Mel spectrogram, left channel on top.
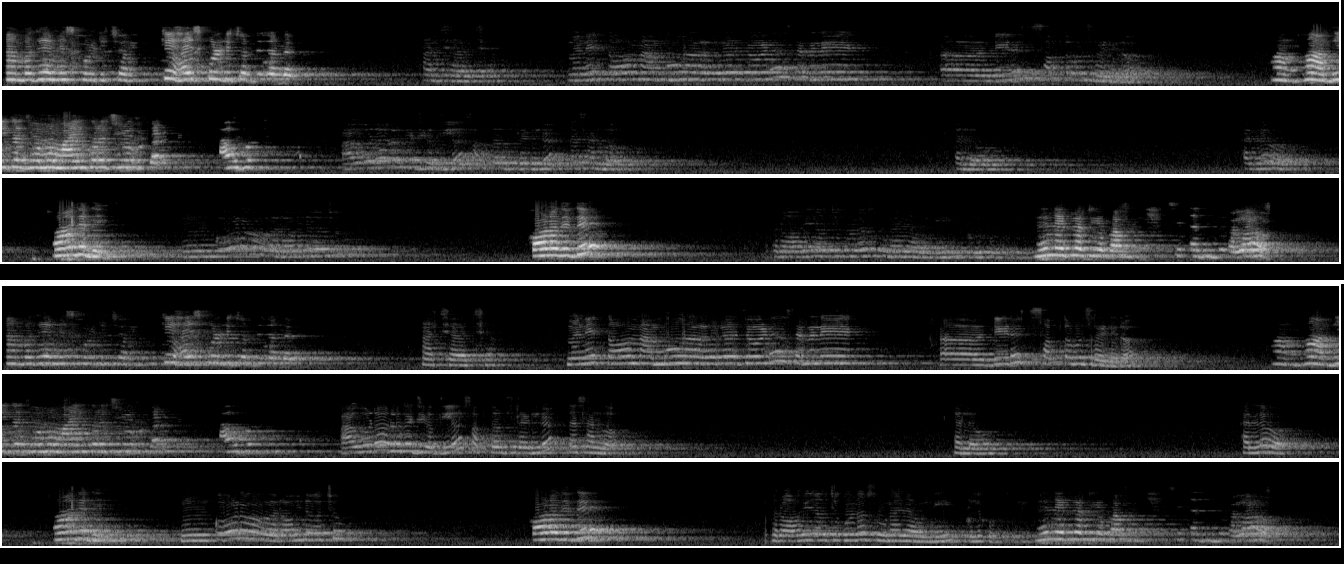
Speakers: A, on the left; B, on the right.
A: ବୋଧେ ୟୁପି ସ୍କୁଲ ଟିଚର କି ହାଇସ୍କୁଲ ଟିଚର
B: ଆଚ୍ଛା ଆଚ୍ଛା ମାନେ ତୋ ମାମୁଁ ର ଯୋଉଡ଼ା ସେମାନେ ଅ ଦିଟା ସପ୍ତମ ଶ୍ରେଣୀର
A: ହଁ ହଁ ଦିଟା ଝିଅ ମୋ ମାାଇଙ୍କର ଝିଅ ଗୋଟେ ଆଉ ଗୋଟେ
B: ଆଉ ଗୋଟେ ଅଲଗା ଝିଅ କିଲୋ ସପ୍ତମ ଶ୍ରେଣୀର ତା ସାଙ୍ଗ ହ୍ୟାଲୋ ହାଲୋ
A: ହଁ ଦିଦି।
B: ହୁଁ କଣ ରହିଯାଉଛୁ?
A: କଣ ଦିଦି?
B: ରହିଯାଉଛୁ କଣ ଶୁଣାଯାଉନି ବୋଲି କହୁଥିଲି।
A: ମୁଁ ନେଟୱାର୍କ ଟିକେ ପାଉନି ସେଇଟା ଭଲ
